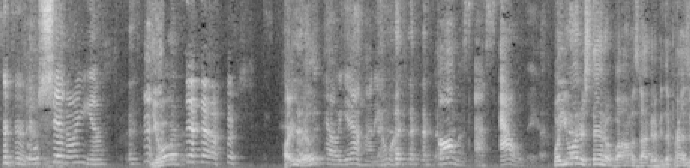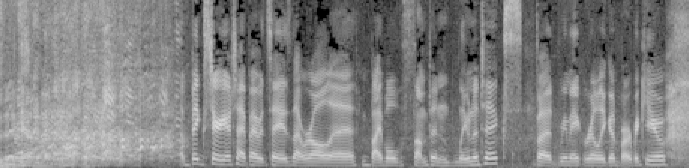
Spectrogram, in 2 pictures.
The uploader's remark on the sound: The comedy in this episode was recorded at live venues all around the country. Several noble people we bothered on the street and in the office.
